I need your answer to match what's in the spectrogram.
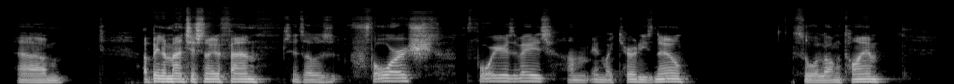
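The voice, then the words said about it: Irish Dublin accent. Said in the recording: “if you can't tell from my voice, I'm Irish, hailing from Dublin in Ireland”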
